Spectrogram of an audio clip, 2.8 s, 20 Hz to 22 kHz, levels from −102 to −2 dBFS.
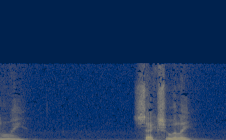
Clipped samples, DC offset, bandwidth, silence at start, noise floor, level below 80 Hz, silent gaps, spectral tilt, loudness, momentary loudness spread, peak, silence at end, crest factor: under 0.1%; under 0.1%; 12 kHz; 0 s; -74 dBFS; -72 dBFS; none; -3.5 dB/octave; -43 LUFS; 12 LU; -26 dBFS; 0.35 s; 22 dB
